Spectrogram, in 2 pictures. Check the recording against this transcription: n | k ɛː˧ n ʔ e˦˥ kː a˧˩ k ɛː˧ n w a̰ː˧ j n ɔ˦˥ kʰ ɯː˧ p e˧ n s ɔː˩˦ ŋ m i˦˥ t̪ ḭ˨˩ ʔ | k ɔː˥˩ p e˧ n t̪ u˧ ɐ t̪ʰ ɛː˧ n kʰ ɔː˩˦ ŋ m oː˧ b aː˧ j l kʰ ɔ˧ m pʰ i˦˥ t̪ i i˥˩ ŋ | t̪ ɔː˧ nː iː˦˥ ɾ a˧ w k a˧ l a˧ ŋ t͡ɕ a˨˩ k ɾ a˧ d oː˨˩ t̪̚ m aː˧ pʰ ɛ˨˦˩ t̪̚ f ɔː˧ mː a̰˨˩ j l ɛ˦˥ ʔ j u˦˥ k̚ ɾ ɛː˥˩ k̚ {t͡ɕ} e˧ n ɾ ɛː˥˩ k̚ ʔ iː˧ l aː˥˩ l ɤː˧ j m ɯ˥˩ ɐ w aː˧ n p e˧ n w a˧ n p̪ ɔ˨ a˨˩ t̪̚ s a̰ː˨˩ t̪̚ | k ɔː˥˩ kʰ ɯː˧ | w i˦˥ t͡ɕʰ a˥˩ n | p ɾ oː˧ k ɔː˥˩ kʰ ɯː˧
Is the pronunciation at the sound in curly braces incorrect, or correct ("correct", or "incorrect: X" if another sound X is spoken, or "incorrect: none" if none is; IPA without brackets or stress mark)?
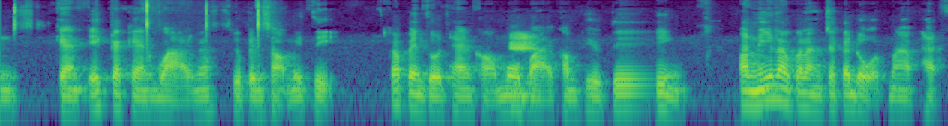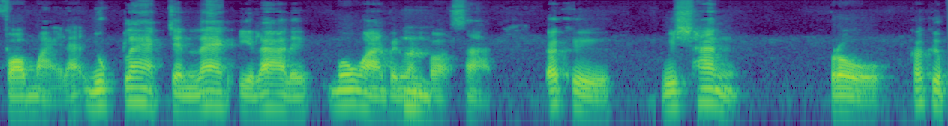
correct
